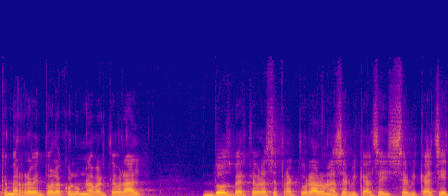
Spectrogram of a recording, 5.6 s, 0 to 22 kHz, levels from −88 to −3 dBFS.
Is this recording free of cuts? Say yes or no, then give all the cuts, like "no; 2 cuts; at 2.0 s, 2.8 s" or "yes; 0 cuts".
yes; 0 cuts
